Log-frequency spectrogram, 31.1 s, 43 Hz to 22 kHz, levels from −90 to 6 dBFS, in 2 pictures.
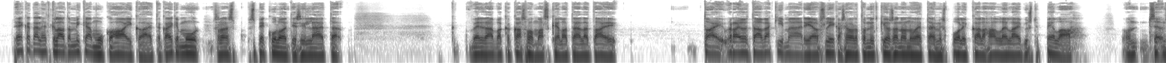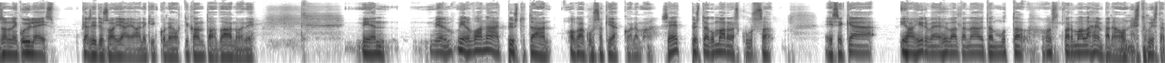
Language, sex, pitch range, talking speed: Finnish, male, 100-120 Hz, 140 wpm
